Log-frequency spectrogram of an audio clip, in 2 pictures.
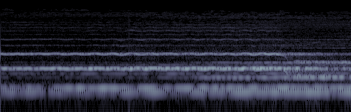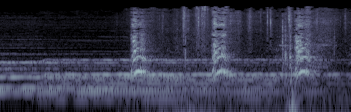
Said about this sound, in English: My dog came down kind of barking at the bedroom door, which is not unusual because he would often come down.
